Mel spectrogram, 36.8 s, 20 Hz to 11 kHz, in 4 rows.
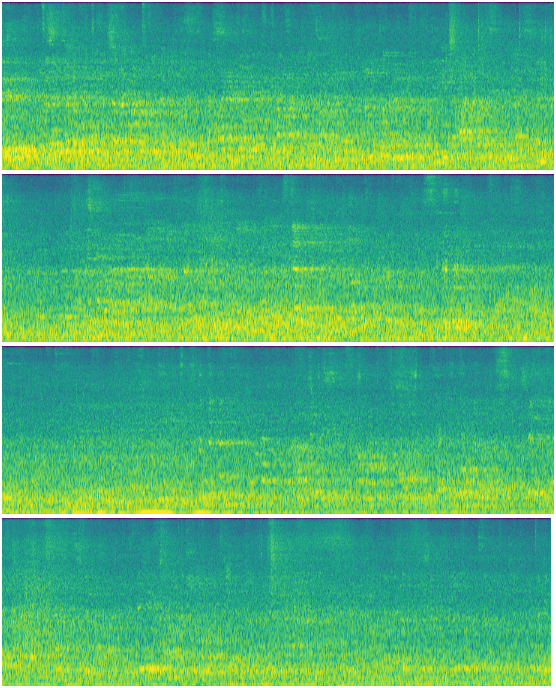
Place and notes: Deutz, Köln, station - historic station hall
Köln Deutz train station, historic station hall ambience
(tech note: sony pcm d50, builtin mics 120°)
